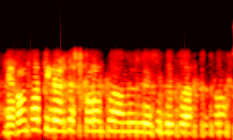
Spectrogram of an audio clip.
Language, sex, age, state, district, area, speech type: Odia, male, 45-60, Odisha, Nabarangpur, rural, conversation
